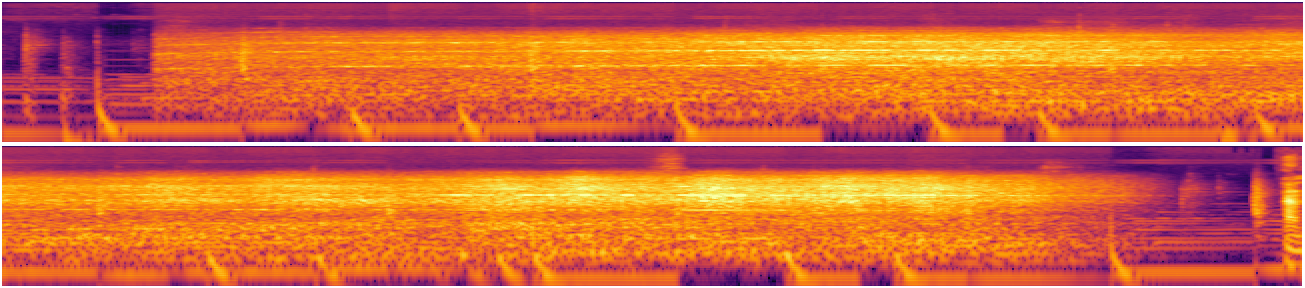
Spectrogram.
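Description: A fixed-wing airplane at an airport roars steadily for several seconds with a broad engine rumble, heard from an outdoor terrace. The noise rises and fades slightly, and no one speaks.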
